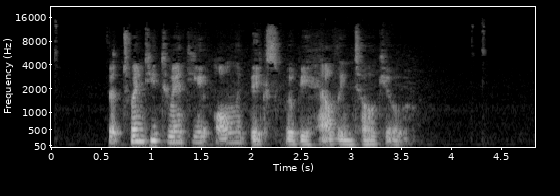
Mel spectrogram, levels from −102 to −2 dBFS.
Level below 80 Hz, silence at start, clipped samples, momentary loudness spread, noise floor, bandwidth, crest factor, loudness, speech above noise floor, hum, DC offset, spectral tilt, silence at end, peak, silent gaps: -72 dBFS; 0.6 s; under 0.1%; 9 LU; -85 dBFS; 13.5 kHz; 22 dB; -34 LUFS; 51 dB; none; under 0.1%; -5.5 dB/octave; 1.25 s; -14 dBFS; none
